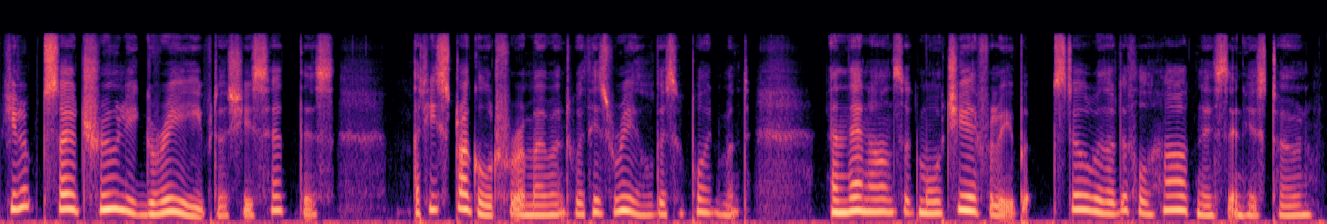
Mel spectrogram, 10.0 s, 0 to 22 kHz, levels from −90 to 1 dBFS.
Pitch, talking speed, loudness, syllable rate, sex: 210 Hz, 200 wpm, -17 LUFS, 5.6 syllables/s, female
